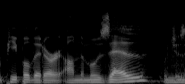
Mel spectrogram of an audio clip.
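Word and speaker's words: Moselle: know these are people that are on the mozelle which is how you say in french uh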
